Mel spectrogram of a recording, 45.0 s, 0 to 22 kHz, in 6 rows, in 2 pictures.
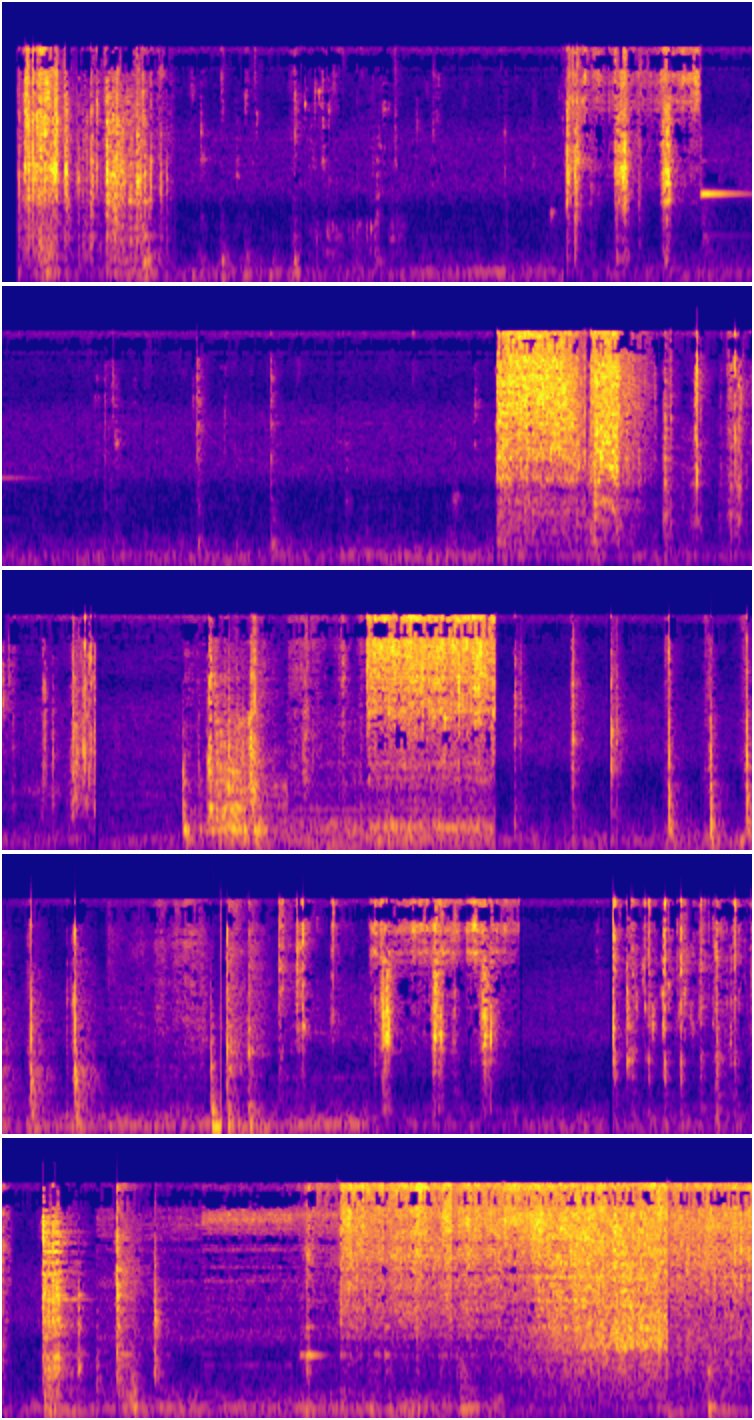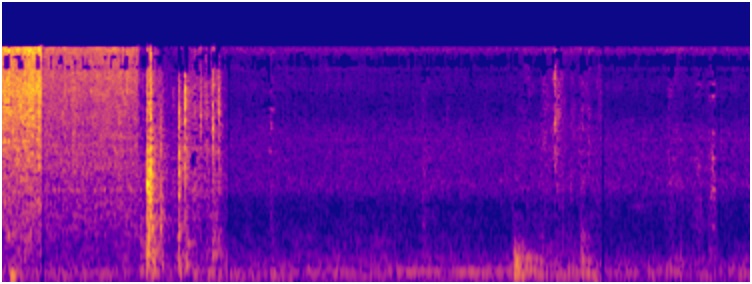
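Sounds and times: food sizzling in wok: 33.2s - 38.9s.

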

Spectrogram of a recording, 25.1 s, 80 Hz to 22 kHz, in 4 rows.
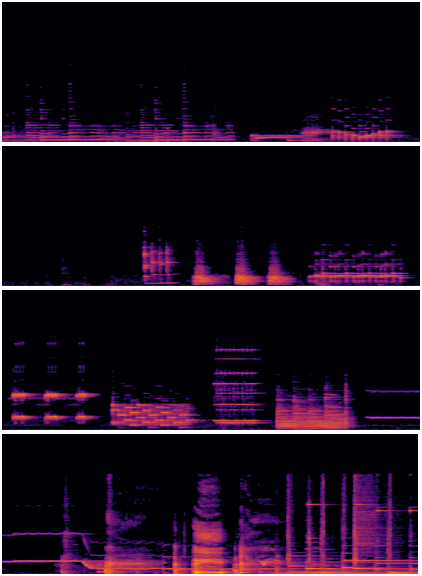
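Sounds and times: beeping tones: 11.0s - 15.1s
quick electronic chirps: 12.6s - 14.0s.

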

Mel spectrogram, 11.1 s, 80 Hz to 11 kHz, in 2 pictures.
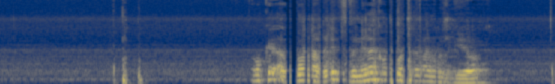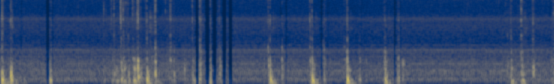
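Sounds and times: typing on computer keyboard: 1.2s - 1.5s, 5.5s - 5.8s, 6.6s - 9.6s, 10.6s - 11.0s.

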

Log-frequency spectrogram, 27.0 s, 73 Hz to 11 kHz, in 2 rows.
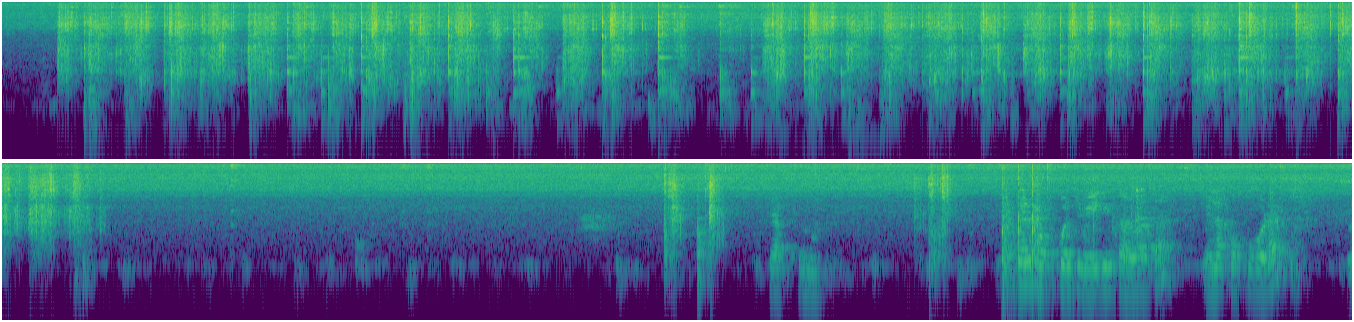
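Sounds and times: oil sizzling: 0.0s - 27.0s
wooden spatula scraping pan: 0.6s - 14.6s.

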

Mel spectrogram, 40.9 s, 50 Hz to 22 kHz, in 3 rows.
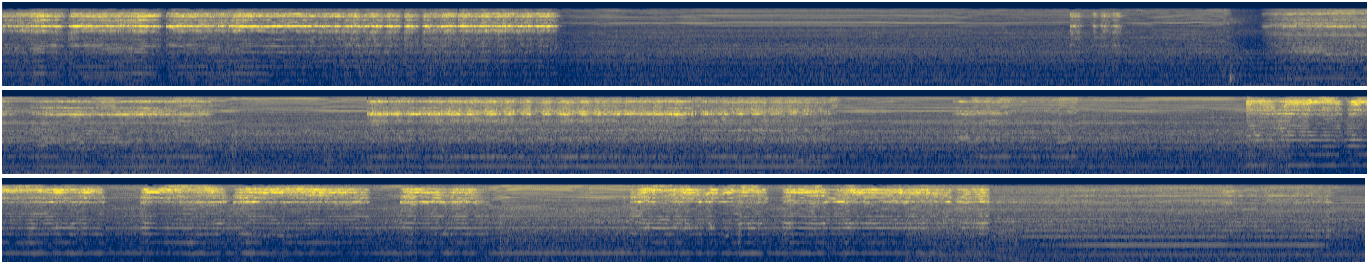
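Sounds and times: drill motor whine: 11.9s - 40.9s.

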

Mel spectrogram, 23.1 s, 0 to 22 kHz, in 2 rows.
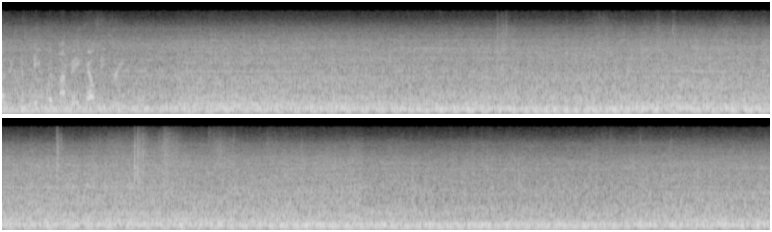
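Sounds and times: tractor diesel engine running: 0.0s - 23.0s.

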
